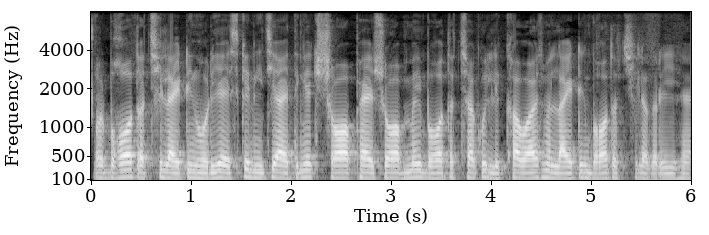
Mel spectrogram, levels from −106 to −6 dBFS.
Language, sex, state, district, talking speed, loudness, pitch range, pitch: Hindi, male, Bihar, West Champaran, 290 wpm, -18 LUFS, 110-120 Hz, 115 Hz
